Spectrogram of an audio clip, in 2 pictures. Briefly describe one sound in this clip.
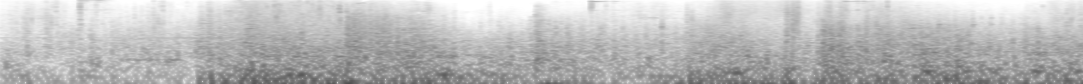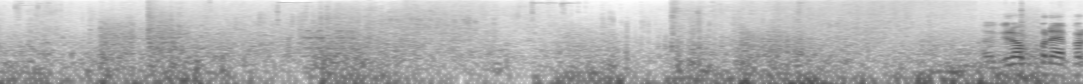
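Water splashes loudly as it is thrown from a bucket.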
